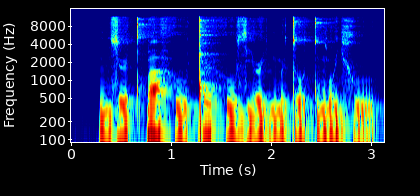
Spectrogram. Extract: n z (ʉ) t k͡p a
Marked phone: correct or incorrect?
incorrect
